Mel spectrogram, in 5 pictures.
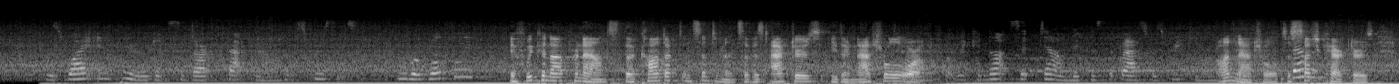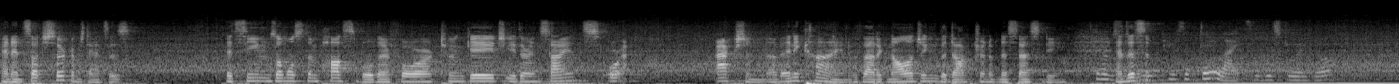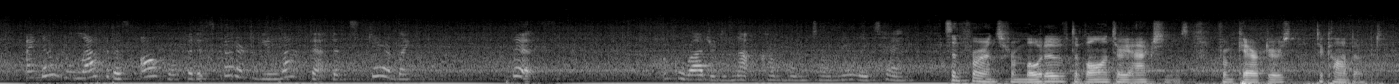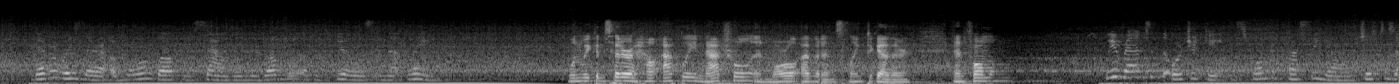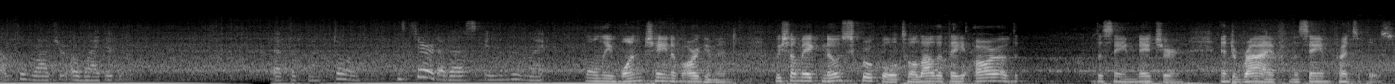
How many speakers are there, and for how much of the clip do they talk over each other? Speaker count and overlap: two, about 3%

